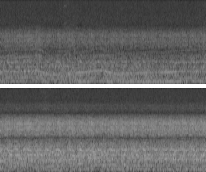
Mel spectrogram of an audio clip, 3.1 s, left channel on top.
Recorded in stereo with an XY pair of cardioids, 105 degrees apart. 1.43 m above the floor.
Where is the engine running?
65° right.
